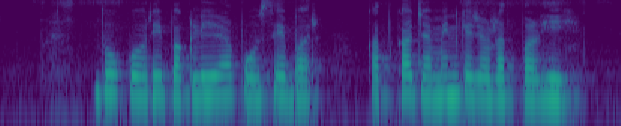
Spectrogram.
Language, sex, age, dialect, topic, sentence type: Chhattisgarhi, female, 56-60, Central, agriculture, question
